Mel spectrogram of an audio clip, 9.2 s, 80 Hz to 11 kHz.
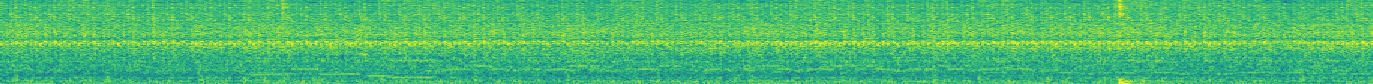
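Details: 2012 Peugeot Bipper diesel after timing chain kit replacement (guide had almost broken off, was noisy): even, steady idle with constant low drone, no ticking or rattle; running smoothly.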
